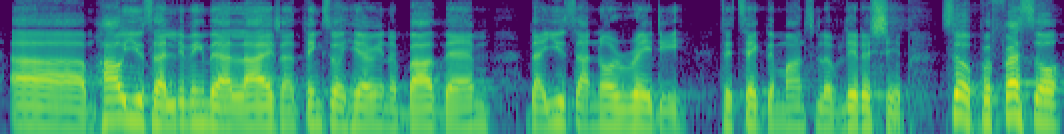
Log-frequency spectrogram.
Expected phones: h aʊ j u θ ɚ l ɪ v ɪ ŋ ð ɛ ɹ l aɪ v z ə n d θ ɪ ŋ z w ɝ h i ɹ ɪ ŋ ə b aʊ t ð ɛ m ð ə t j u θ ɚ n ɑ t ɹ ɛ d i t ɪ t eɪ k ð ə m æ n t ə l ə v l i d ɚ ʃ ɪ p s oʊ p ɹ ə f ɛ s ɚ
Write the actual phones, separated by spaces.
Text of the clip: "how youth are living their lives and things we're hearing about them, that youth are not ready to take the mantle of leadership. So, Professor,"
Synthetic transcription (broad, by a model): h aʊ j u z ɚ l ɪ v ɪ ŋ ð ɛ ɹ l aɪ v z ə n θ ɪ ŋ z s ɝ h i ɹ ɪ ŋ ə b aʊ t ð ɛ m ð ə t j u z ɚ n ɑ t ɹ ɛ d i t ɪ t eɪ k ð ə m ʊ n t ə l ə v l i d ɚ ʃ ɪ p s oʊ p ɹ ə f ɛ s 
